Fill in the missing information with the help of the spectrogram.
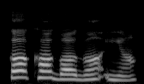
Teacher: क वर्ग, क ख ग घ ञ, ये कंठ से बोले जाते हैं।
